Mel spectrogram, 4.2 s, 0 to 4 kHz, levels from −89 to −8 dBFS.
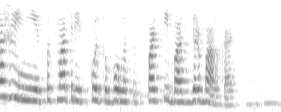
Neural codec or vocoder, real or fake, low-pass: none; real; 3.6 kHz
